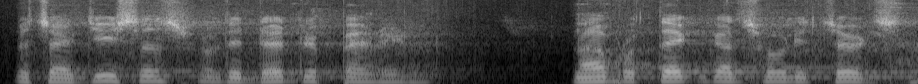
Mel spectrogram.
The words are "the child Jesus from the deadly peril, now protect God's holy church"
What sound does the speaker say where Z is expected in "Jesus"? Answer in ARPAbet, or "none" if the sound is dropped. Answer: S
